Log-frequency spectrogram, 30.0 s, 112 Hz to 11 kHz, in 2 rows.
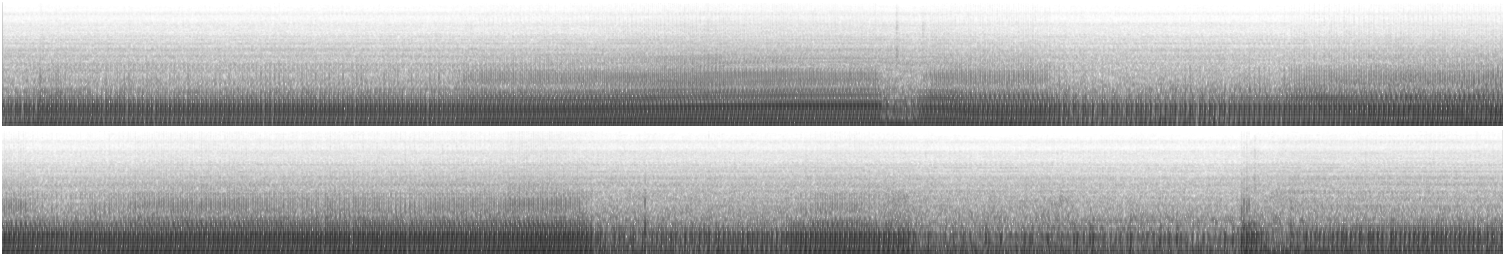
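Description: Harley-Davidson Sportster 883 Iron's air-cooled V-twin running through Cobra slip-on mufflers while riding. The engine note climbs steadily for a few seconds and drops sharply at a gear change about nine seconds in. It then runs on with a few more brief dips in the note later.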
